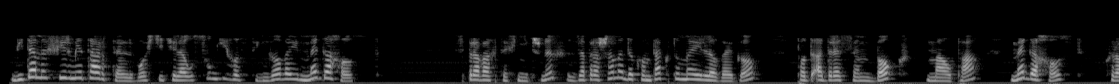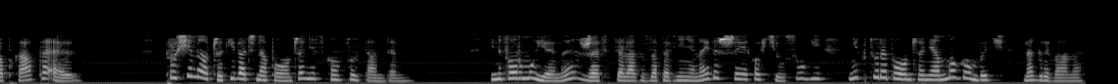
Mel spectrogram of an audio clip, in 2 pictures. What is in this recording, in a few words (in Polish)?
glos kobiecy; wirtualna centrala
